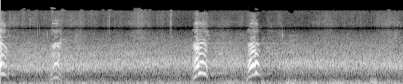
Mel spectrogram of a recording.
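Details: Short high yips from dogs, the Cavapoo Teddy alongside German Shepherds Harley, Sophie and Toby at Worcestershire countryside kennels, three brief calls spaced about half a second to a second and a half apart over a steady background hiss.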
